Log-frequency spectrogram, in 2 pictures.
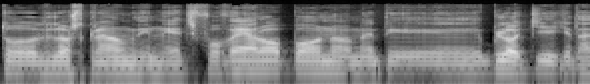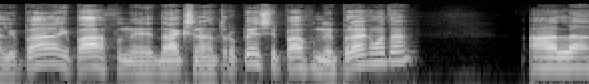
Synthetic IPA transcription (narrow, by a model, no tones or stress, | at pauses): t̪o̞ðilo̞st̪u̥kɾɐunðinee̞t͡si̥fo̞veɾo̞po̞nme̞t̪iblo̞cice̞t̪ɐlipɐipɐɾxune̞d̪ɐksiɐnɐt̪ɾo̞pe̞sipɐɾxune̞pɾɐɣmɐt̪ɐ | ɐlɐ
